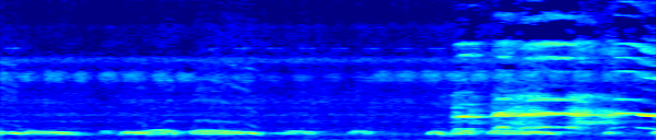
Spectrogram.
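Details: Spotted dove from Vinh Long giving low rolling coos in a steady series; a rooster crows loudly over the final second and a half.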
